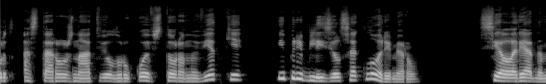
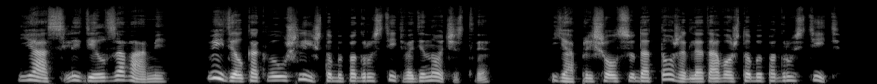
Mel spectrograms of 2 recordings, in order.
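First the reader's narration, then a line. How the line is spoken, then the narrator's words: Soft, sympathetic. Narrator (Russian): сказал карлик мягко и с сочувствием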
